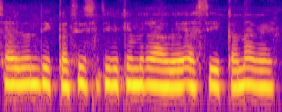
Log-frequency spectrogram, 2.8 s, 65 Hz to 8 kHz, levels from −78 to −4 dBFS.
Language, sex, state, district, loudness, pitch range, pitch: Chakma, female, Tripura, Unakoti, -12 LUFS, 200-215 Hz, 210 Hz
